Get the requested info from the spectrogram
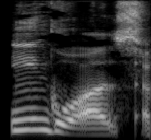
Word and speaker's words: Ingwaz: Is it Ingvats or Ingwats? – Ingwaz.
